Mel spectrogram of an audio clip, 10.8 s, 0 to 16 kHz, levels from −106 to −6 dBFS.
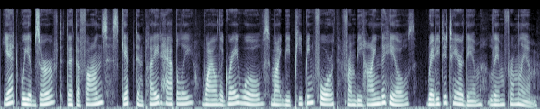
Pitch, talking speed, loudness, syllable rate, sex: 170 Hz, 160 wpm, -17 LUFS, 3.9 syllables/s, female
